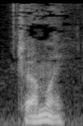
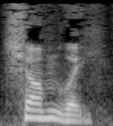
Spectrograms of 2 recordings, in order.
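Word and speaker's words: Cholmondeley: Charles C H O L M O N D E L E Y pronounced Chumley. Yeah. And apparently when he met people he would say uh Lieutenant Charles Chumley.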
